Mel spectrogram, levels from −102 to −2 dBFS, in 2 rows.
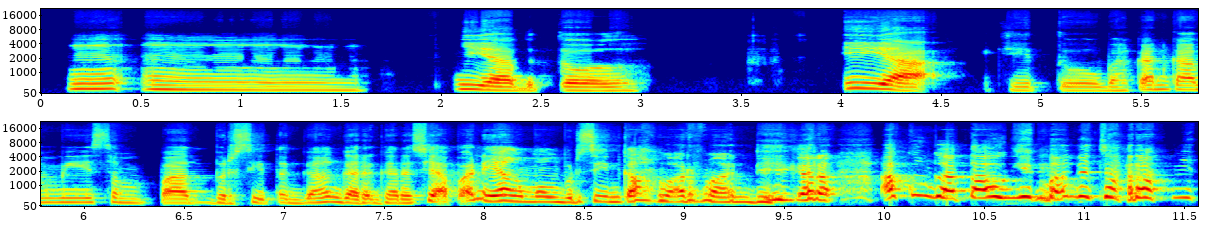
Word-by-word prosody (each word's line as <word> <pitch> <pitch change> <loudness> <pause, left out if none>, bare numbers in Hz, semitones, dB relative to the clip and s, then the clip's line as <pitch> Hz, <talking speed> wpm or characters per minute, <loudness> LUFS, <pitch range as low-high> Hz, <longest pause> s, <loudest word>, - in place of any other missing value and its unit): Mhm. 185 -7 -6 0.5
Iya 195 -4 +1 0.2
betul. 160 -2 -2 1.2
Iya 255 -4 +3 0.5
gitu, 165 -2 -14 0.2
bahkan 160 +5 -6
kami 195 +1 -5
sempat 185 -3 -3
bersitegang 185 +3 -6
gara-gara 180 -2 -1
siapa - - 0
nih 255 - +5
yang 270 -2 +4
mau 230 -1 0
bersihin 225 +3 -4
kamar 250 -1 +2
mandi? 225 -2 0 0.2
Karna - - +5
aku - - -2
nggak 395 -5 +6
tau 415 +2 +9
gimana 435 0 +4
caranya. 425 -1 +2
200 Hz, 120 wpm, -19 LUFS, 180-250 Hz, 1.2 s, tau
